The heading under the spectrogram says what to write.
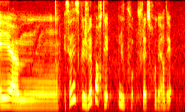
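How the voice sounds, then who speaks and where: With clear background noise behind her, a woman keeps to a medium tempo. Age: 20s. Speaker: model and singer. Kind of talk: casual chat.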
